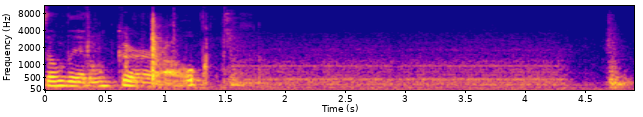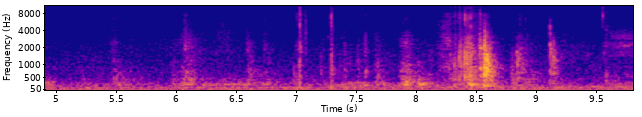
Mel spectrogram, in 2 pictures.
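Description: Book pages rustle as they turn.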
